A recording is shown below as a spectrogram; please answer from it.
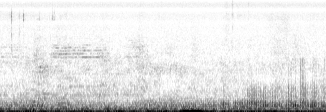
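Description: A British Shorthair cat purrs in a steady, deep, rumbling rhythm.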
